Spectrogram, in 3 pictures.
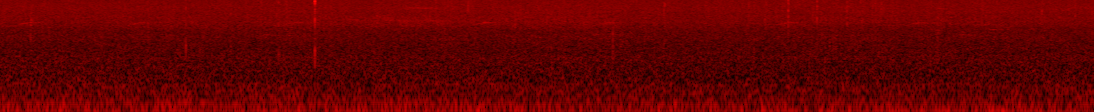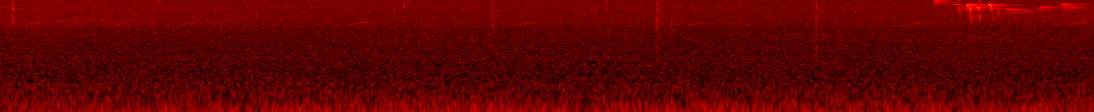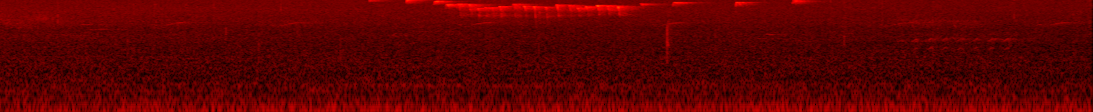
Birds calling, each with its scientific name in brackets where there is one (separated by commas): White-breasted Nuthatch (Sitta carolinensis), Wood Thrush (Hylocichla mustelina), Eastern Wood-Pewee (Contopus virens)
